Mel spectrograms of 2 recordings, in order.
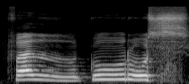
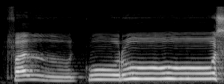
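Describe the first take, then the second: First: The 'ru' vowel is short, going straight on. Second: The 'ru' vowel is drawn out long. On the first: The speaker calls it right. "langsung ke sinnya. Fadhkurus, seperti itu" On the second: The speaker calls it wrong. "salah kalau baca seperti itu"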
